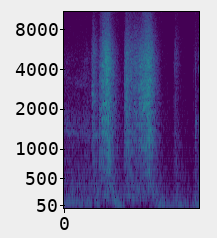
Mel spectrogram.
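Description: Handling noise from the hand-held camera: two brief rubbing swishes as the device is moved and touched close to its microphone.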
